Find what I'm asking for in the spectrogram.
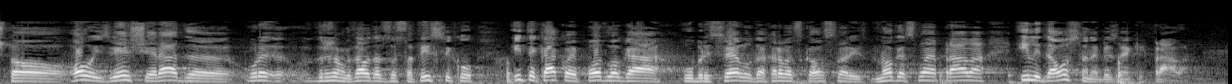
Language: Croatian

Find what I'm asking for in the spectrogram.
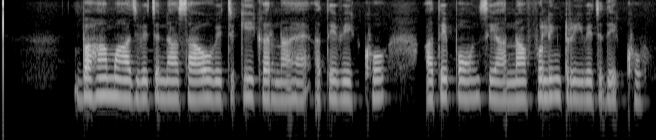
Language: Punjabi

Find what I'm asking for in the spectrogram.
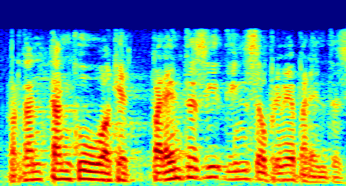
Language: Catalan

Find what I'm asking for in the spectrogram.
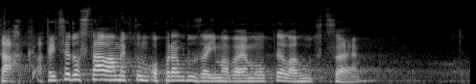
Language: Czech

